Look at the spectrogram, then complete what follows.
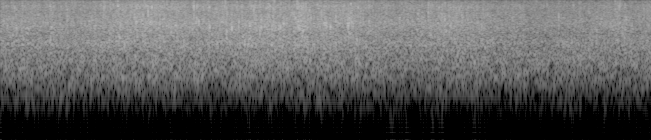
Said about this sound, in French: Dans l'eau du fleuve, Jean baptise des foules entières.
